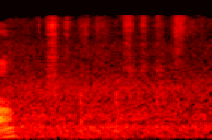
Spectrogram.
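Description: Wooden pencil writing on paper: a soft, steady scratching as a number and arrows are drawn.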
